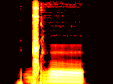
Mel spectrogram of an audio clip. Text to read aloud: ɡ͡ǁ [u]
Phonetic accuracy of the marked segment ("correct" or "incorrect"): incorrect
